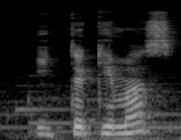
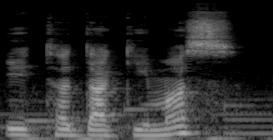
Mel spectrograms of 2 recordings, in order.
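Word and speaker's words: いただきます: Itakimasu, or not itakimasu, what am I saying? Itadakimasu.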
